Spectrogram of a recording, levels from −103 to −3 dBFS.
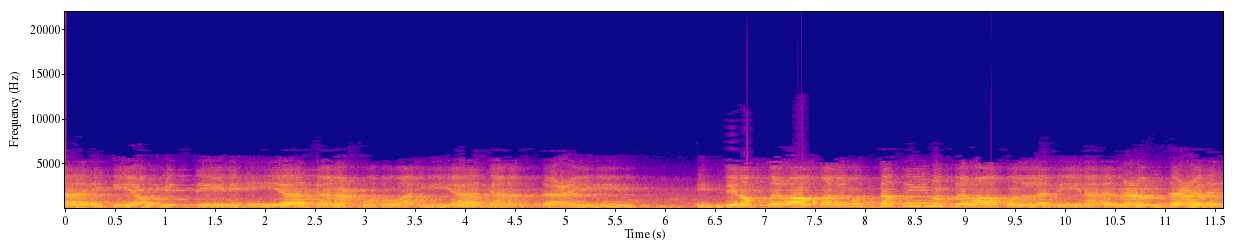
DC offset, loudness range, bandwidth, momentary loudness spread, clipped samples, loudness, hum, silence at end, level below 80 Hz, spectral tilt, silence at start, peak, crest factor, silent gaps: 2%; 4 LU; 5.4 kHz; 8 LU; under 0.1%; -13 LUFS; none; 0 s; -44 dBFS; -9 dB/octave; 0 s; 0 dBFS; 14 dB; none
